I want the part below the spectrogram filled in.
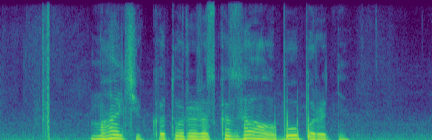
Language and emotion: Russian, sad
